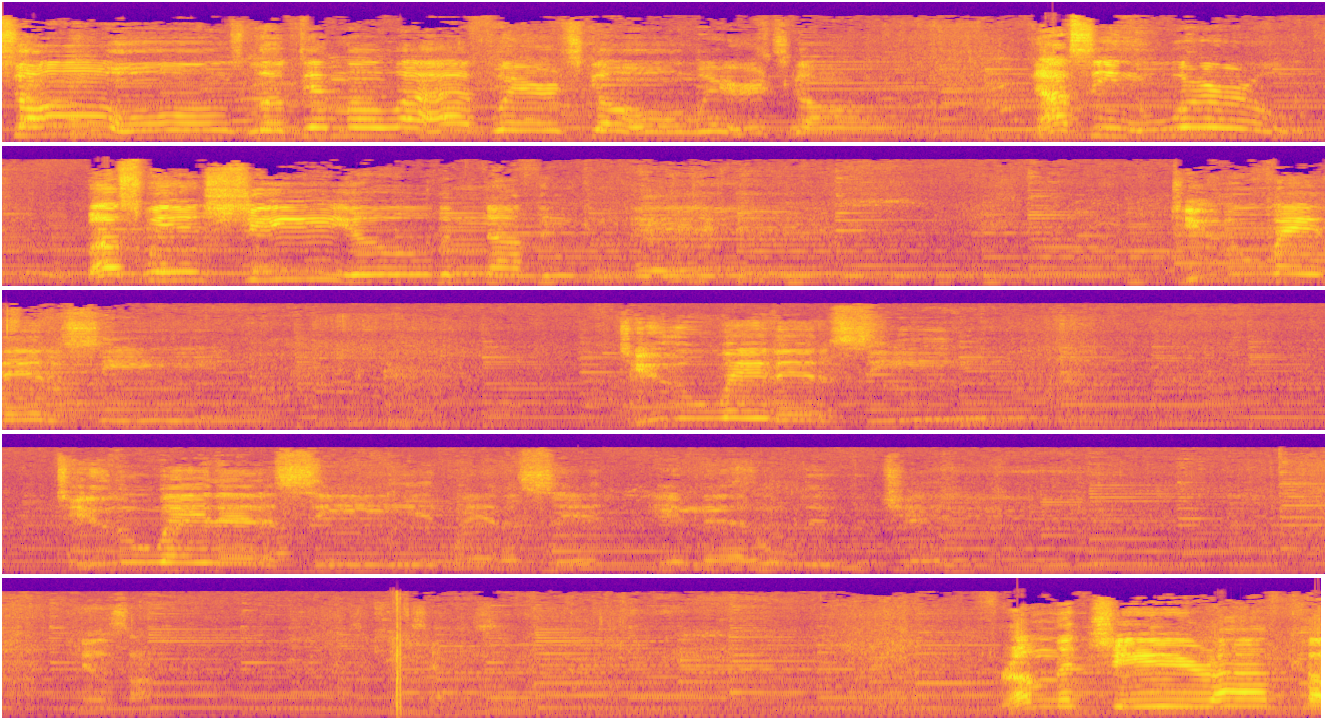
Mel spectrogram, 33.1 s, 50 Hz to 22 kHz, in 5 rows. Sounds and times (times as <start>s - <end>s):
Strum: 0.0s - 33.0s.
